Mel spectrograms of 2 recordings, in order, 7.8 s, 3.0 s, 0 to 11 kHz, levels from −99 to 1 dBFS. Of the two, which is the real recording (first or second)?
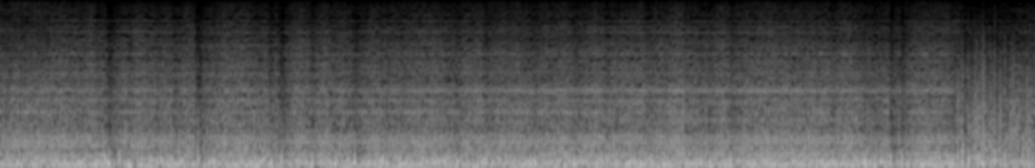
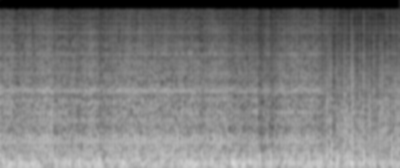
first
